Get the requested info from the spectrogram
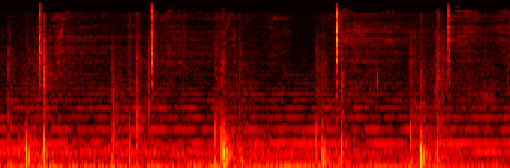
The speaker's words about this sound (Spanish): ¿Qué es ese ruido? Agujas. El médico le recomendó coser para la artritis.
